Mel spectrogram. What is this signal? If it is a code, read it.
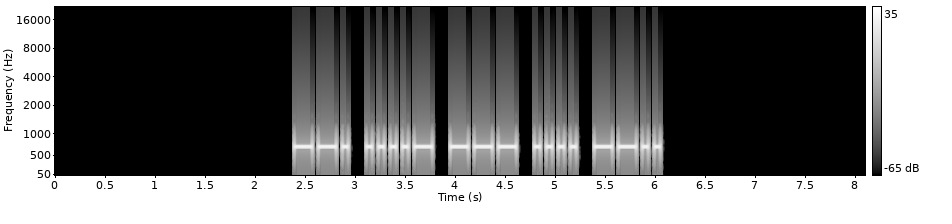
Morse code, heard as a keyed tone, about 21 wpm, 700 Hz. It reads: G4OHZ
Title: DXCC-100 Call Signs - 5 Characters - Repeated 3x - 20wpm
